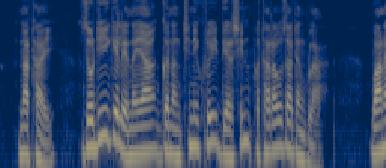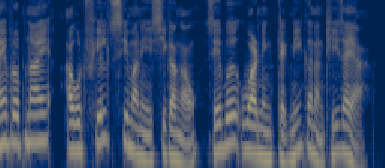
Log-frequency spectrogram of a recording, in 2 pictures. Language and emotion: Bodo, neutral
